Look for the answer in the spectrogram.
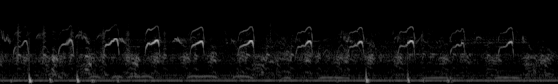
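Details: At a 30-foot-high nest in Charlo, Montana, on 12 May 2020, two Canada goose goslings leap down to join their parents, filmed by a livecam. High, thin, upward-sweeping peeps repeat about twice a second, with soft low calls and a steady hum.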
